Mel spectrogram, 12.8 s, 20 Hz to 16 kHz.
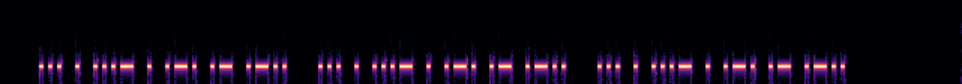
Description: Morse code, heard as a keyed tone, about 19 wpm, 700 Hz. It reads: SEVERAL SEVERAL SEVERAL
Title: Top 500 Words Repeated 20wpm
